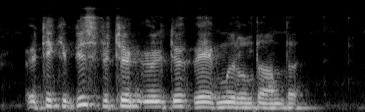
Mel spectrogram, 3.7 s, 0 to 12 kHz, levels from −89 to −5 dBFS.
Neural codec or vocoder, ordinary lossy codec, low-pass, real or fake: codec, 16 kHz, 16 kbps, FunCodec, trained on Chinese and English, 50 frames a second; Opus, 16 kbps; 7.2 kHz; fake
